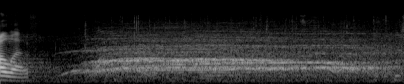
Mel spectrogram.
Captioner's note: audience cheering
